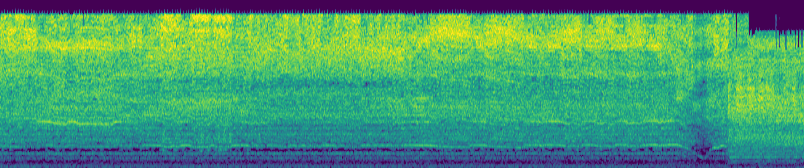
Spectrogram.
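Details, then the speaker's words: Dental polishing after composite restoration of chipped, eroded upper central incisors in an adult male with incisal wear and abfraction lesions: continuous high whirring of the dental handpiece, shifting pitch near the end. "Want to just maybe some polishing? Say a little poking?"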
